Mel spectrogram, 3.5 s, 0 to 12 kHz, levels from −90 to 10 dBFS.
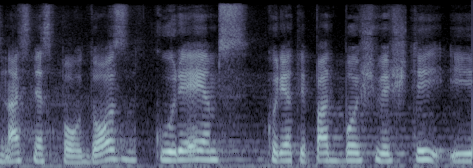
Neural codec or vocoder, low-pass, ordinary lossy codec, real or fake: none; 10.8 kHz; AAC, 48 kbps; real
